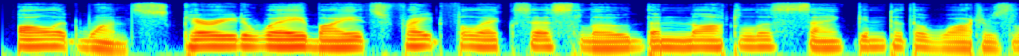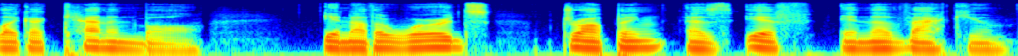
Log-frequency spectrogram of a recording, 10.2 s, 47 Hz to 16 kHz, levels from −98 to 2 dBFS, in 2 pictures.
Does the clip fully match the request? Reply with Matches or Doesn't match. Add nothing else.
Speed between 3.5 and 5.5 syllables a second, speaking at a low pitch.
Matches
